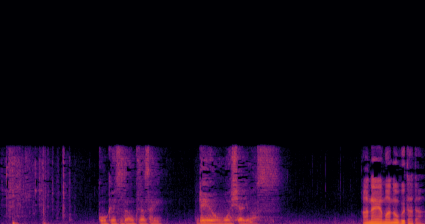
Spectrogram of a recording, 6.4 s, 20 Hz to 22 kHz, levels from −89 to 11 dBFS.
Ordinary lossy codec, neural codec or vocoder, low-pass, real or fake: none; none; none; real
